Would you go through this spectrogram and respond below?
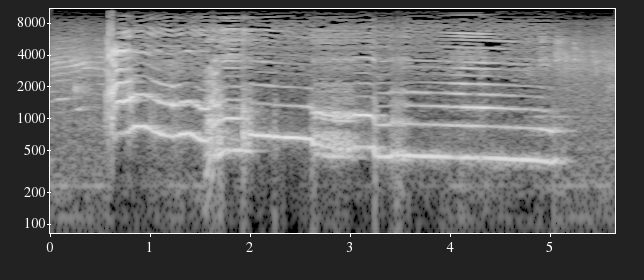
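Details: A Beagle adopted from the SPCA, said to have been mistreated and long silent, howls for one of the first times ever in spring 2009, giving a long, loud, mournful howl that slides downward in pitch, prompted by human howling.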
